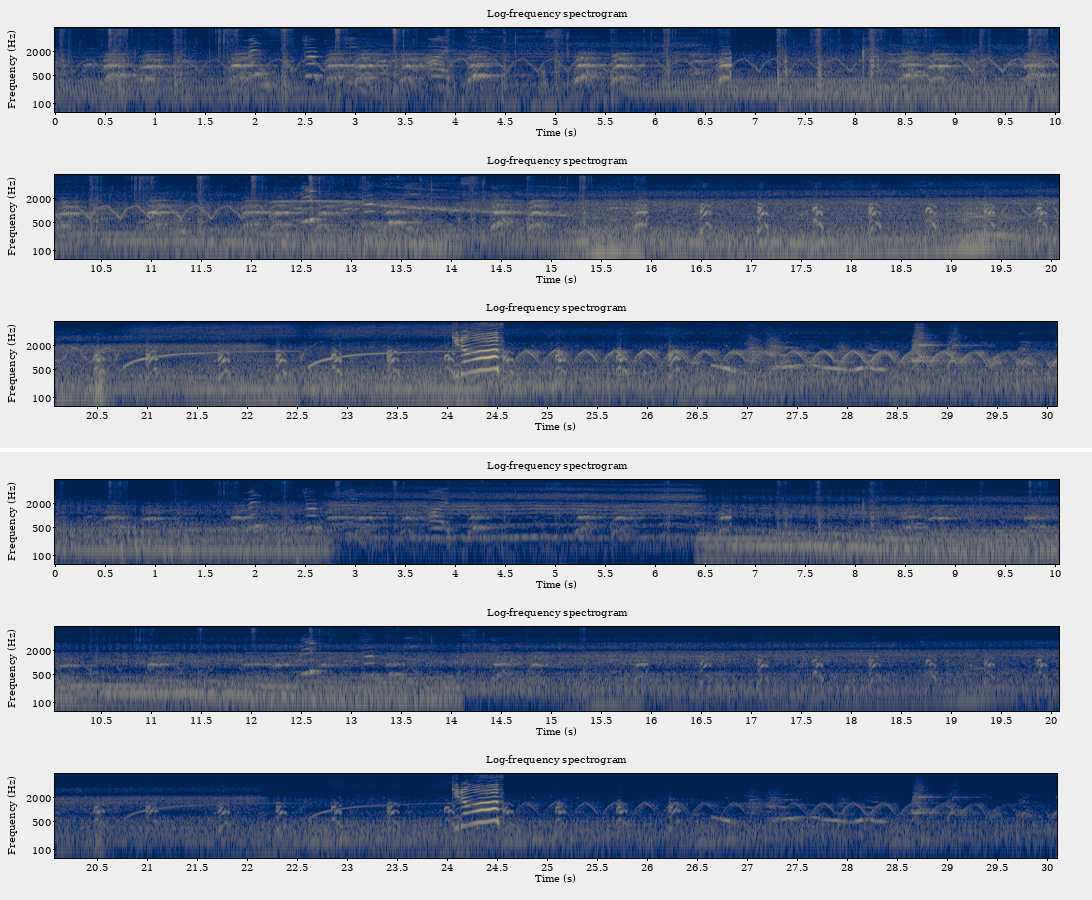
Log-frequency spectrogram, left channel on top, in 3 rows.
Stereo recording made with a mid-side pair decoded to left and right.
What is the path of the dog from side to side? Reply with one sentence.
You can hear the dog stay in one place.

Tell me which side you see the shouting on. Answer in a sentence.
You can hear the shouting on the left.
